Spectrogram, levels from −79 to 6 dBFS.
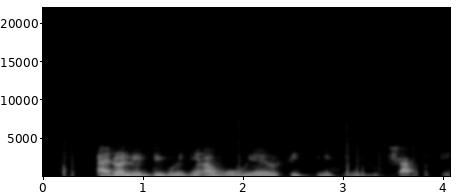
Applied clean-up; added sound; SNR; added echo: neural mask model RNNoise.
